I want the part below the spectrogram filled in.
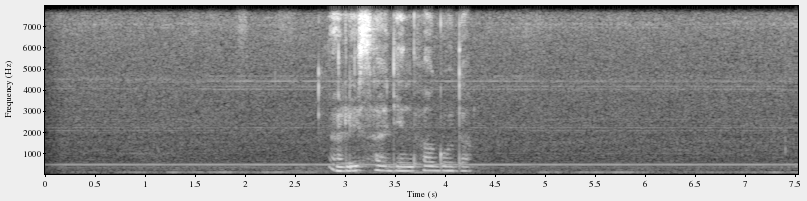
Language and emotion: Russian, neutral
